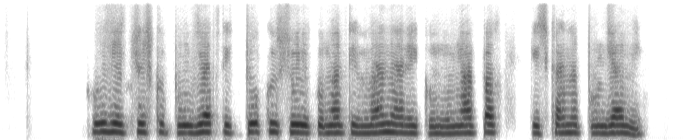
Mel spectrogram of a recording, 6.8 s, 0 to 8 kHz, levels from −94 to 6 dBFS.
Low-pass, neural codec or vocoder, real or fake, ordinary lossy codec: 7.2 kHz; codec, 16 kHz, 1 kbps, FreqCodec, smaller model; fake; Opus, 64 kbps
